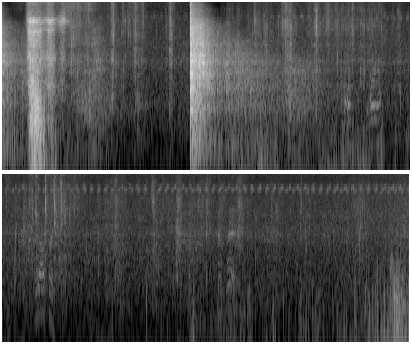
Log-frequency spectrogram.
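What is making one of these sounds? Footsteps crunch on dry leaves and grass.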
